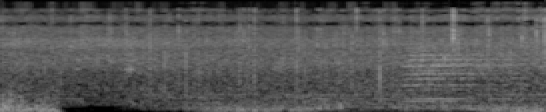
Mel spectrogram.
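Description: Heavy rain storm in Manhattan, New York City, a steady dense hiss of falling rain filling the scene after a brief drop at the start, with no voices.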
